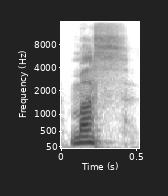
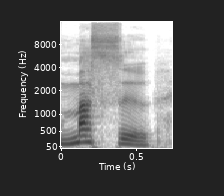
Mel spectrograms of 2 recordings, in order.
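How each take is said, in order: First: The final u vowel is dropped. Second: The final u vowel is fully pronounced. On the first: "You would know mas" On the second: "they're not saying masu"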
